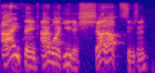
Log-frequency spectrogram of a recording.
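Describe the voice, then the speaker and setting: A man's voice: medium pitch, sing-song, normal speed, sharp tone, slight background noise. A man acting an overbearing, self-important general manager in an argumentative way, in a staged play reading. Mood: indignant. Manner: argumentative, pompous.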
